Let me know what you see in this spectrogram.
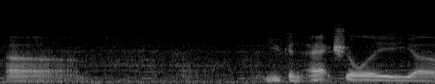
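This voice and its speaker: Music plays in the background as a man speaks at a fairly low pitch with ordinary pitch variation. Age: 60s. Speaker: farmer. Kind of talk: interview.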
